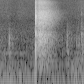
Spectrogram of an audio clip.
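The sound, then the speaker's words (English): A single sharp hand clap in a room with acoustic treatment (wall panels, hanging guitars, shelves, a rug and curtains in the corners) cracks out of near silence, its bright, crisp snap trailing off in a brief ringing decay of under half a second. “Here is an up-close clap and a far-away two-foot clap.”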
